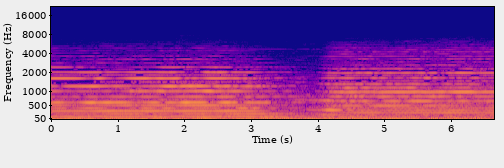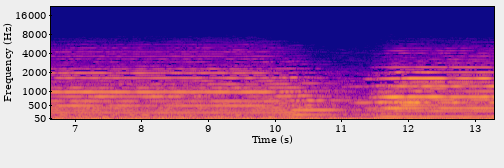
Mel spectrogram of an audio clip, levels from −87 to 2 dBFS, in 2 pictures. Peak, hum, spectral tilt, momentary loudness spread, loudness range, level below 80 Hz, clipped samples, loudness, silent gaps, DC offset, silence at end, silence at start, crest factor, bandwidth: -6 dBFS; none; -8 dB/octave; 11 LU; 4 LU; -36 dBFS; under 0.1%; -23 LUFS; none; 3%; 0 s; 0 s; 16 dB; 6.8 kHz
